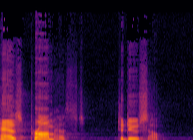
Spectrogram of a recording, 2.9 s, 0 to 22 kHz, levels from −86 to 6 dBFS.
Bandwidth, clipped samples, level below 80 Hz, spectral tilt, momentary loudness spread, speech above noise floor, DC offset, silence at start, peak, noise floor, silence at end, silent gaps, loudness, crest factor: over 20 kHz; under 0.1%; -62 dBFS; -4.5 dB/octave; 21 LU; 42 dB; under 0.1%; 0 s; -2 dBFS; -64 dBFS; 0.55 s; none; -22 LUFS; 22 dB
